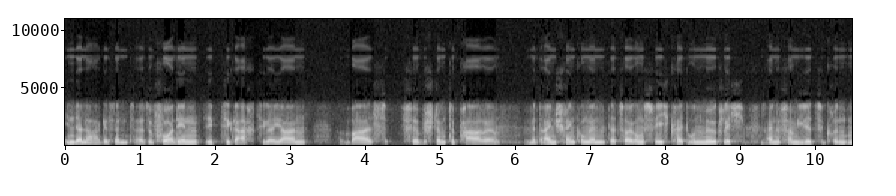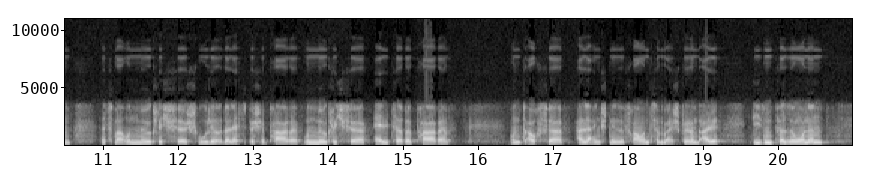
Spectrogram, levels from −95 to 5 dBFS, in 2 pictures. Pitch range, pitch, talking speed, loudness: 110-125 Hz, 115 Hz, 135 wpm, -18 LUFS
